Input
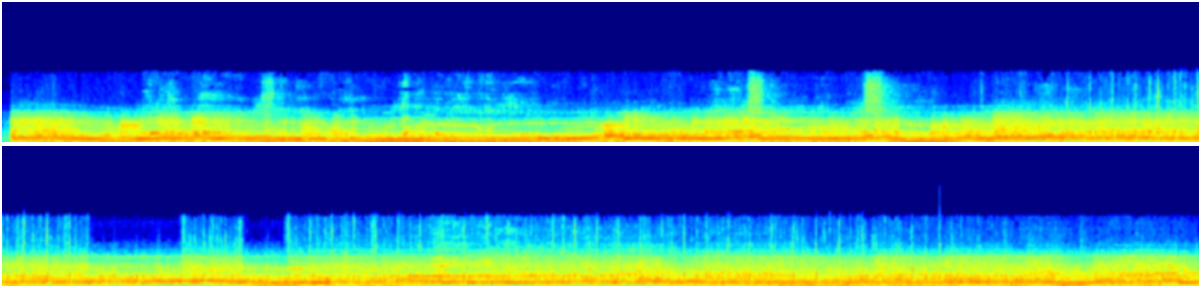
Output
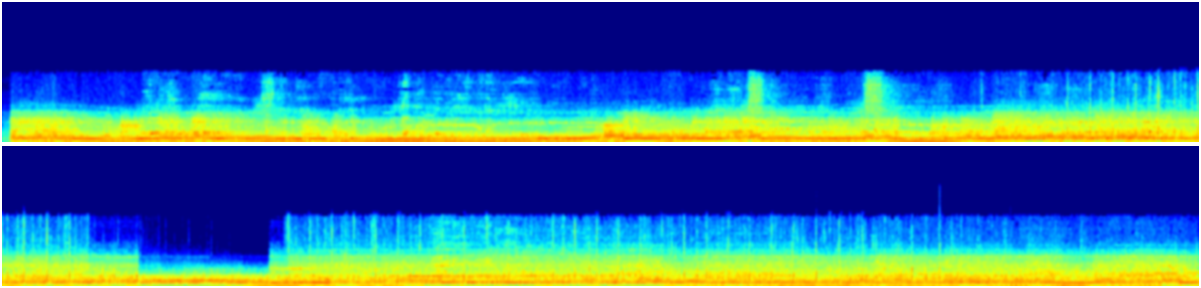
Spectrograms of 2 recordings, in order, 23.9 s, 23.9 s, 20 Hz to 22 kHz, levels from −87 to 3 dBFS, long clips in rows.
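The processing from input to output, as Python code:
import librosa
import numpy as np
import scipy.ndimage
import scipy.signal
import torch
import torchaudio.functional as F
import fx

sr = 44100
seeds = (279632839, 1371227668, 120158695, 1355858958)

y = fx.comb(x, sr, ms=4.9, depth=0.67, at=(10.7, 11.64))
y = fx.lowpass(y, sr, hz=1700.0, slope=24, at=(13.33, 14.64))
y = fx.echo_feedback(y, sr, ms=709, feedback_pct=32, wet_db=-23)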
